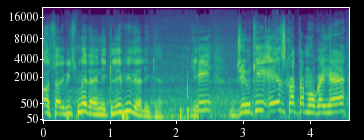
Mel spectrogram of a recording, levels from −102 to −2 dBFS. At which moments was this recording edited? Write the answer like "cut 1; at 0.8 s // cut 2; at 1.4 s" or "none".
cut 1; at 2.3 s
